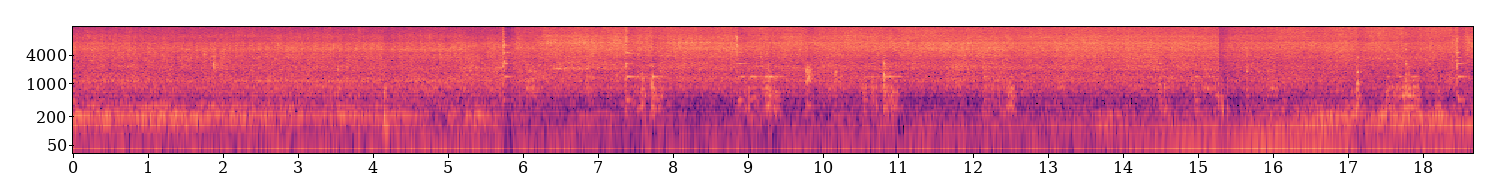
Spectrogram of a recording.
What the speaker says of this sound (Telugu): ఈ రొయ్యి పొట్టుని శుభ్రంగా బాగా ఏగనివ్వాలి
